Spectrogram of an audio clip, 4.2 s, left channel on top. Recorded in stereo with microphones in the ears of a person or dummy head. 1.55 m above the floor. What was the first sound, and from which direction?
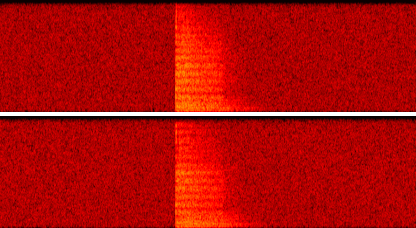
A pop, 20° left (ahead or behind).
